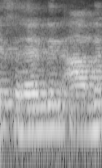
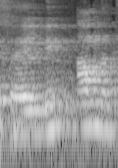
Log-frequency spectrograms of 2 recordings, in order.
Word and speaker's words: सुहेल बिन अम्र: सुहेल बिन अम्र, जिसमें मुझे पता लगा कि भाई सुहेल बिन आमिर नहीं थे, सुहेल बिन अम्र थे। ये प्रोनाउंसिएशन भी मेरी ठीक हुई है इस बारे में।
